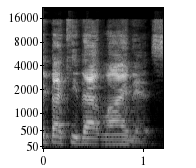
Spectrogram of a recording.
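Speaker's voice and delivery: plain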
